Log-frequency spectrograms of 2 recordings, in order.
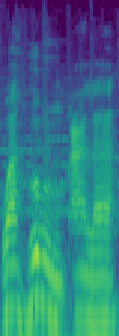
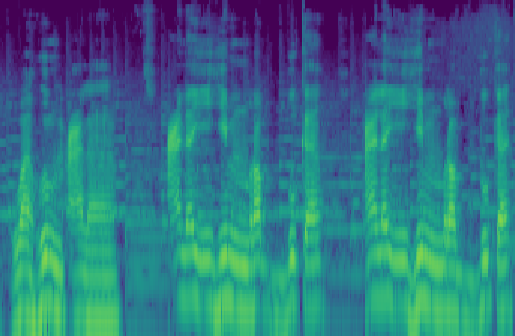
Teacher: cukup mingkemnya atau bunyi m-nya cukup satu ketukan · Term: idhar syafawi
